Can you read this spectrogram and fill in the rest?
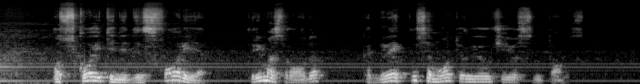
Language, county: Lithuanian, Kaunas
